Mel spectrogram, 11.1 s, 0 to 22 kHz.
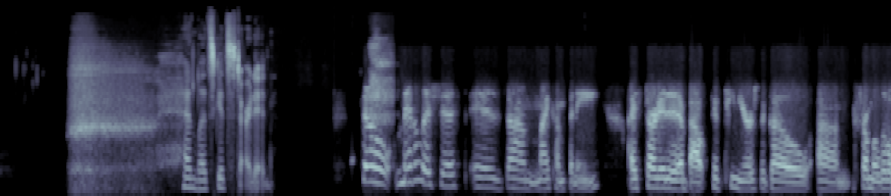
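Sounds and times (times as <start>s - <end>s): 
deep breath taken before a guided session: 0.8s - 2.2s
speech: 2.3s - 3.5s, 4.5s - 11.1s.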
